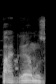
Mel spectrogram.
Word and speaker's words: pagamos: So I think the here is nasalized in the second syllable. Pagamos. Pagamos os tomates. So even though Pagamos. here is in the onset, it still has nasalizing influence. Very powerful.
